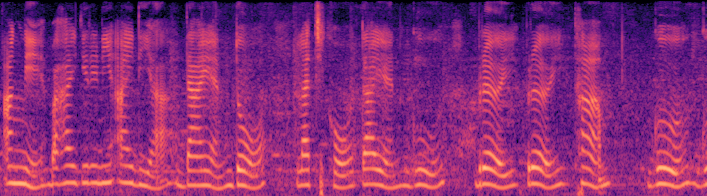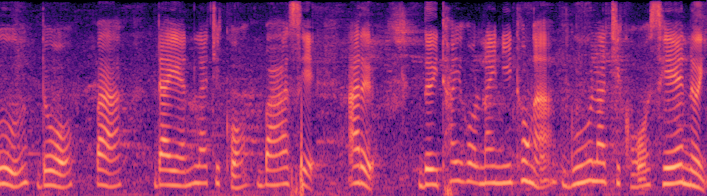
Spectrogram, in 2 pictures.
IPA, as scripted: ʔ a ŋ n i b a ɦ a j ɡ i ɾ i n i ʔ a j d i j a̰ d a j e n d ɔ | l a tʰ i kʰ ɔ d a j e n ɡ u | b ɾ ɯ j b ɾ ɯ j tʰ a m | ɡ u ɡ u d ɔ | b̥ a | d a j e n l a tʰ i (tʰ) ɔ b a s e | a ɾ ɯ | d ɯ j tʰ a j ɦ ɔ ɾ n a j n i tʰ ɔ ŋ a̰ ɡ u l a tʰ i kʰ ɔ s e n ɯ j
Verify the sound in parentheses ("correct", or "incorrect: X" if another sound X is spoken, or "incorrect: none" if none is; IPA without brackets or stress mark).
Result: incorrect: kʰ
